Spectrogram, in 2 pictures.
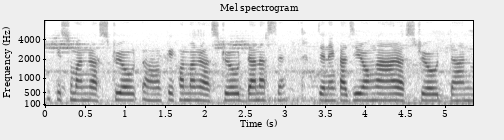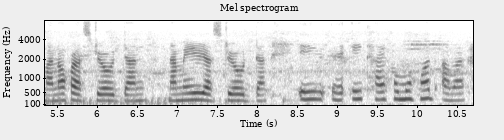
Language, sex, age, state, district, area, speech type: Assamese, female, 18-30, Assam, Kamrup Metropolitan, urban, spontaneous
